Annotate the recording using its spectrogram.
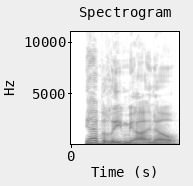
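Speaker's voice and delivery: light, playful teasing, upset only for show. Retelling how the Arabic dub delivered a line: imitating Steve teasing, not upset. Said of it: "He just sounds like he's messing with her".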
